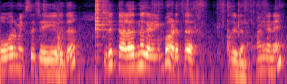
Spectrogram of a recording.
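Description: Metal spoon clinking and scraping against a stainless-steel bowl as powdered sugar is stirred into oil, with a few sharp strikes of the spoon on the bowl.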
